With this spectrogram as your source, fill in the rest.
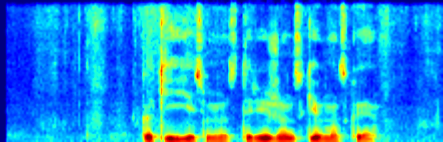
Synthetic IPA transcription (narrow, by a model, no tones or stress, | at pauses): kakʲijəjesʲtʲmənəst̪ɨɾʲiʐɛnskʲɪ̰jvmaskvʲe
